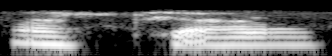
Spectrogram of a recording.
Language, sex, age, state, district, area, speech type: Odia, female, 30-45, Odisha, Sambalpur, rural, conversation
